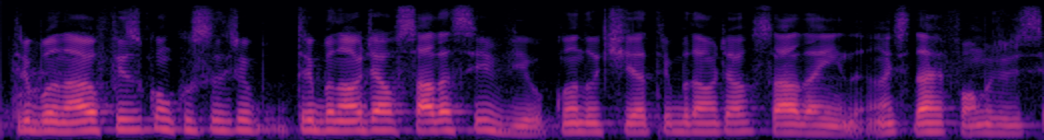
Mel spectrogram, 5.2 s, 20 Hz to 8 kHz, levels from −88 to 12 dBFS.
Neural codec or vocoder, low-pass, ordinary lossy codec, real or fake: none; 7.2 kHz; none; real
